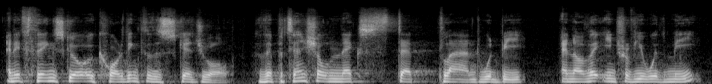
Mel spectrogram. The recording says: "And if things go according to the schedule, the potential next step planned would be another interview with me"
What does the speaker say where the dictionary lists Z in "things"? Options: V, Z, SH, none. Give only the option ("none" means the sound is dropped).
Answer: Z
